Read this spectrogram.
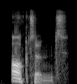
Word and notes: octant: British English

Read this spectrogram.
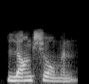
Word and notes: longshoreman: Indian

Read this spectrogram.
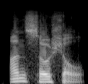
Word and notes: unsocial: American English

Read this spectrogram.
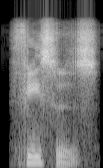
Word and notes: faeces: American English

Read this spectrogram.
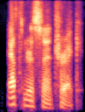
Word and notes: ethnocentric: American English

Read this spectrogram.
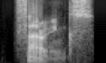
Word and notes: pharynx: British English

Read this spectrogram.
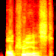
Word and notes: ultraist: American English

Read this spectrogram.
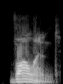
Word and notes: volant: American English

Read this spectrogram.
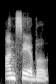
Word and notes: unsayable: Indian

